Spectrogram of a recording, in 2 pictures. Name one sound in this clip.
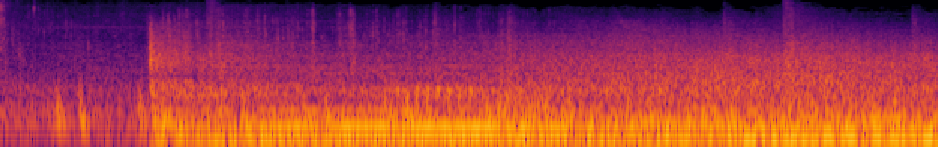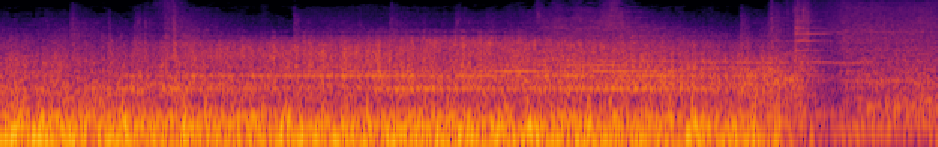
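A deep, heavy rumble roars steadily, then cuts off.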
